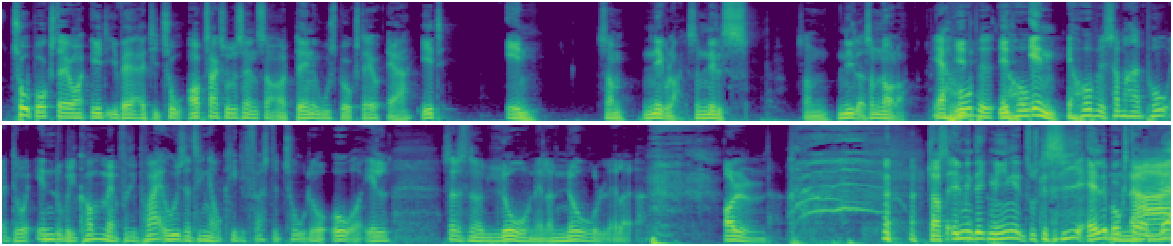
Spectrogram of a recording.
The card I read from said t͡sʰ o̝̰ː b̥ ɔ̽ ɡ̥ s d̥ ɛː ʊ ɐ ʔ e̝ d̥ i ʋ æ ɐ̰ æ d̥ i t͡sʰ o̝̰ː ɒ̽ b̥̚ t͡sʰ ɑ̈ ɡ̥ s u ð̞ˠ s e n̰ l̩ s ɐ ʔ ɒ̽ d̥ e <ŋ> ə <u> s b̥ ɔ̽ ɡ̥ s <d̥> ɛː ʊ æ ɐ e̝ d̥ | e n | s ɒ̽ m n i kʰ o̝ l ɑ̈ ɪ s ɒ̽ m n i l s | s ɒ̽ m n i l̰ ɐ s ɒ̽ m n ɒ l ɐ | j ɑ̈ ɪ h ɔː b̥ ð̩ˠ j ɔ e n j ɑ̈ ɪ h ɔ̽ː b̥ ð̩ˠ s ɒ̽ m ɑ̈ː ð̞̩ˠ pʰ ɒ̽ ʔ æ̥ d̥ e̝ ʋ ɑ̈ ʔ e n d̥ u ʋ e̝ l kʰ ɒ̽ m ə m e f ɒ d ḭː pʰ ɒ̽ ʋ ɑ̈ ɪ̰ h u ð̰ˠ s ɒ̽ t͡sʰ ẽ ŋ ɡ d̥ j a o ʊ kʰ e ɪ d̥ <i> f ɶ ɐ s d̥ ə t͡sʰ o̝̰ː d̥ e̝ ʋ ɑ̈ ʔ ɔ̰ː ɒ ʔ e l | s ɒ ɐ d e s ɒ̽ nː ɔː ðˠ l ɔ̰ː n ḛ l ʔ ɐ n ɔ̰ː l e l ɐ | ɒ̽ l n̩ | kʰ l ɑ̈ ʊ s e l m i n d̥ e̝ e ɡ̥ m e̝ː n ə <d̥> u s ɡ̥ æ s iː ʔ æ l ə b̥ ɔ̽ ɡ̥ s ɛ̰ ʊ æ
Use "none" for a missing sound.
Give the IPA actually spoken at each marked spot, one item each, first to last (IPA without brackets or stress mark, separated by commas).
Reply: n, uː, d̥, i, d̥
